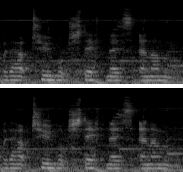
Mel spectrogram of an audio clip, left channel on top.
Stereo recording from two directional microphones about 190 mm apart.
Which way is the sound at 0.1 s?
Centre (ahead or behind).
